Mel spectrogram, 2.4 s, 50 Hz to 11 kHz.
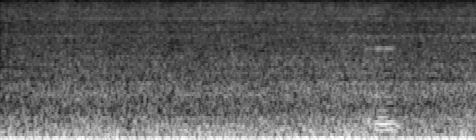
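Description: Triumph Bonneville T100 parallel-twin engine running steadily while the motorcycle cruises, with rushing wind and road noise over it.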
